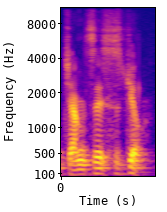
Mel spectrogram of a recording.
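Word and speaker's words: 蔣介石: 미국의 프랭클린 루즈벨트, 영국의 처칠, 중국의 장제석, 중국 발음으로 장세스죠.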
